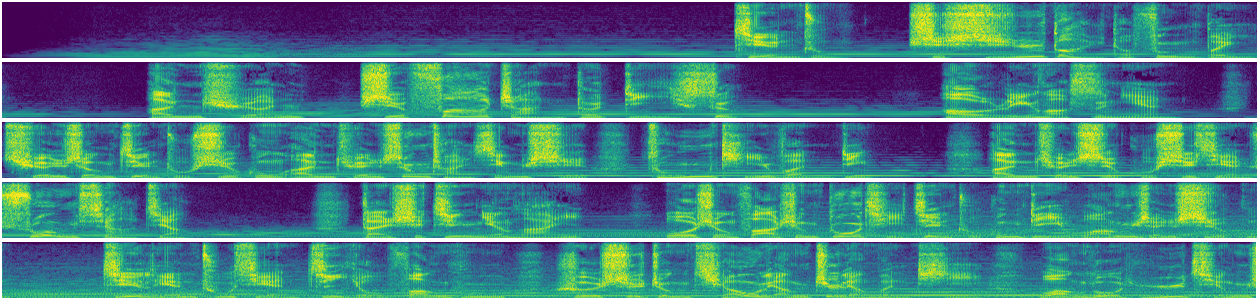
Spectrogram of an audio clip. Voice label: 男 警示教育; 全省建筑工程安全质量警示片

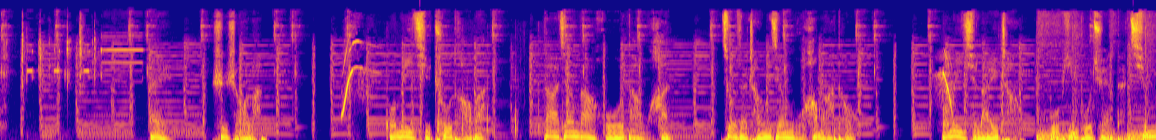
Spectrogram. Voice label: 男 广告; 毛铺草本酒

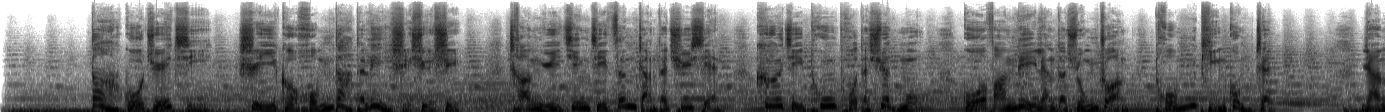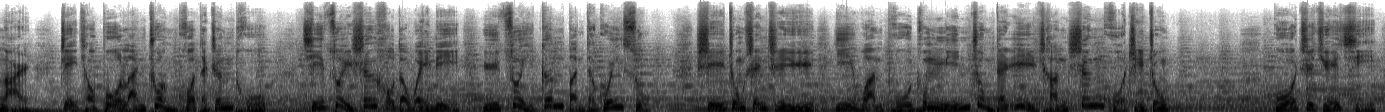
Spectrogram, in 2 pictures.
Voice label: 男 专题片

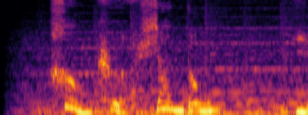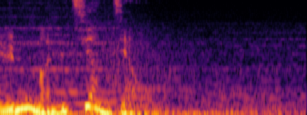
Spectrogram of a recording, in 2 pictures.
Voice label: 男 广告 好客山东 酱酒; 云门酱酒

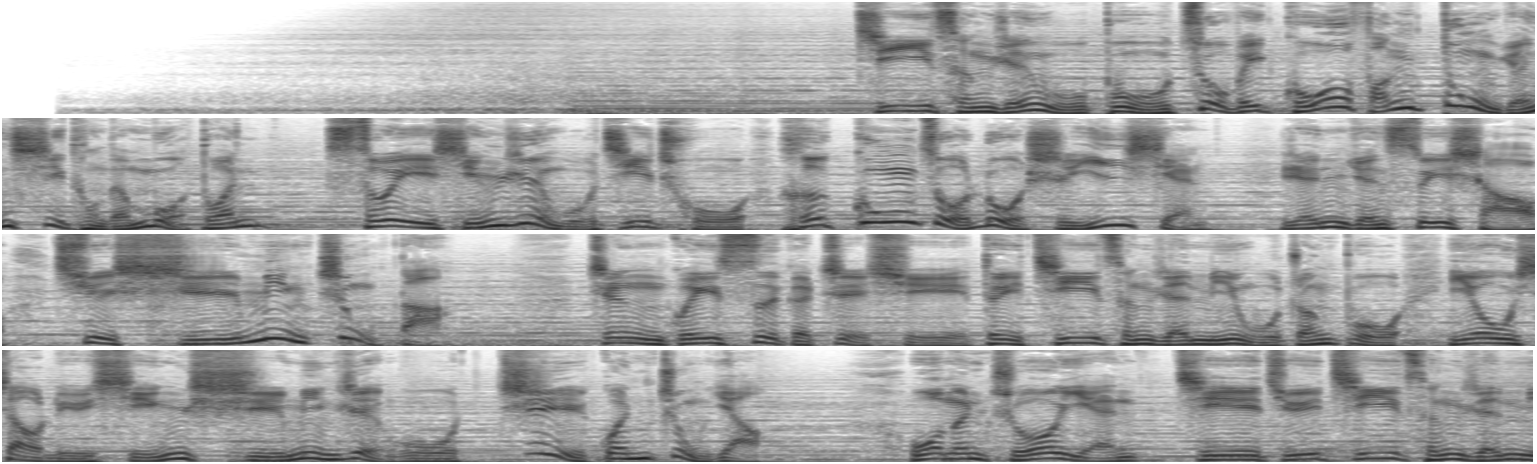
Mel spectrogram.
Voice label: 男 基层人武部 专题

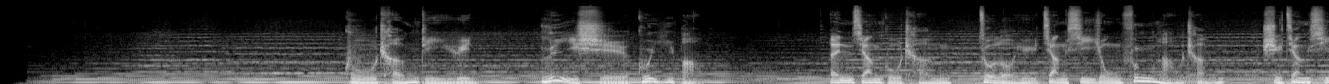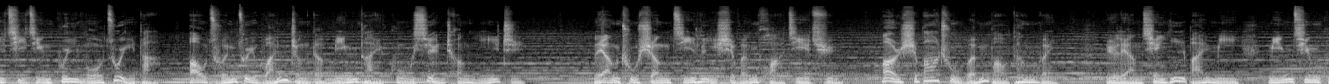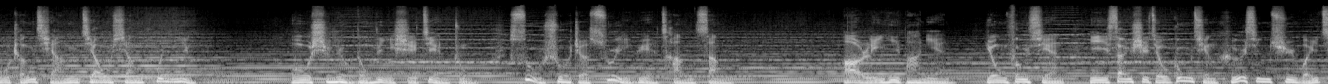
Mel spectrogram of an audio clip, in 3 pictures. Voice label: 男 古城宣传; 恩江古城

